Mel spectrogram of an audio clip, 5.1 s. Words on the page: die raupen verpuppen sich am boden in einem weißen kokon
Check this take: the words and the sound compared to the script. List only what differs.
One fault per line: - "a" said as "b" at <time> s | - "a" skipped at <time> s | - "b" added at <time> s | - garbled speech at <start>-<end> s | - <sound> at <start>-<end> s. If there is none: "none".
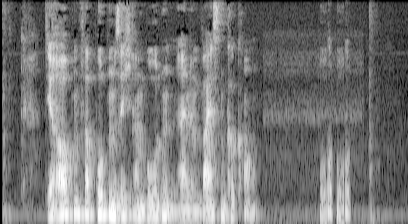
- laugh at 4.0-4.4 s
